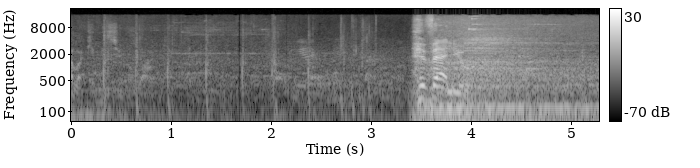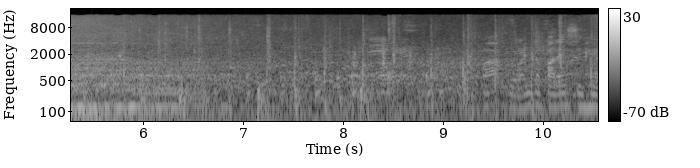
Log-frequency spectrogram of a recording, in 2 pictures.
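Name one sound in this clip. Footsteps run quickly over cobblestones.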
